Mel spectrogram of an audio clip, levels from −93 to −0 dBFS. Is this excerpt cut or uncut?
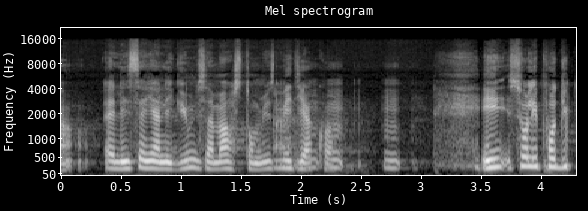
cut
